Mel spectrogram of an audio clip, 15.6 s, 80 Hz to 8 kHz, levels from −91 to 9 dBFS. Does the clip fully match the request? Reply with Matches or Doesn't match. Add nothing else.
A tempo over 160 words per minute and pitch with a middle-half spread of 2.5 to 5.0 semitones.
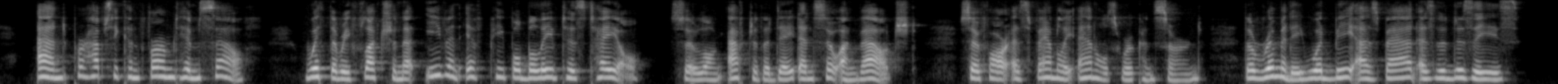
Doesn't match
